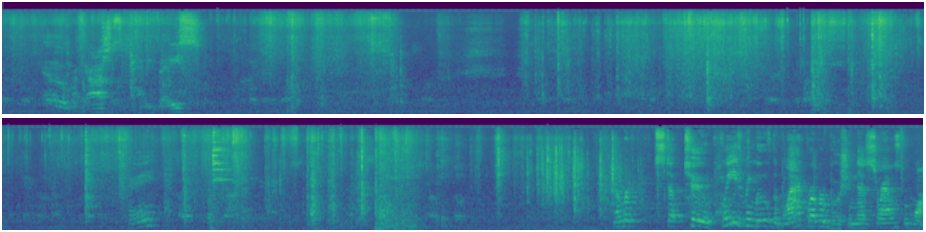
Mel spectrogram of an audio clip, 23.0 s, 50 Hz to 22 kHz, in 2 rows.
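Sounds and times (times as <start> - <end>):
plastic wrap crinkling: 0.1 - 5.0, 6.5 - 15.8, 17.7 - 19.6.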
